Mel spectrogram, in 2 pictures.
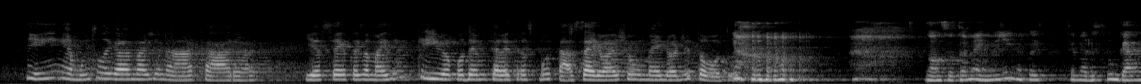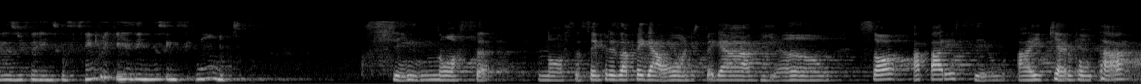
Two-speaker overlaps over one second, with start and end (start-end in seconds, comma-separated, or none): none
